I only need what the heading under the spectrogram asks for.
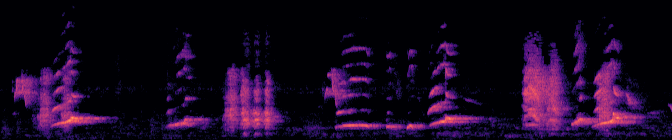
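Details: Song of a greater racket-tailed drongo, an insect-eating Asian bird that mimics other birds: clear slurred whistles alternating with rasping buzzy notes in short bursts separated by brief gaps.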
